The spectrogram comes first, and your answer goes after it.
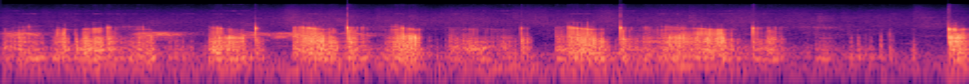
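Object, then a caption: Stone mortar and pestle. A solid stone pestle is lifted and pounded into a medium grey carved stone hollow mortar, then ground around the bowl by hand. Sharp stone-on-stone knocks alternate with rough, gritty scraping bursts that are bright in the midrange with little low end, and each hit rings only briefly.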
